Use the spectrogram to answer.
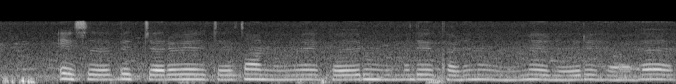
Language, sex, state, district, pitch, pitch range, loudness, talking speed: Punjabi, female, Punjab, Kapurthala, 225 Hz, 215-230 Hz, -16 LUFS, 95 wpm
